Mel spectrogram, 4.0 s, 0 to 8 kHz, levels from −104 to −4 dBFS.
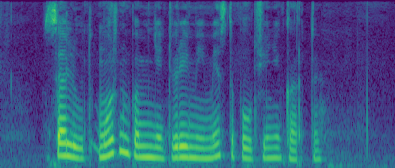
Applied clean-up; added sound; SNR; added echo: none; none; none; none.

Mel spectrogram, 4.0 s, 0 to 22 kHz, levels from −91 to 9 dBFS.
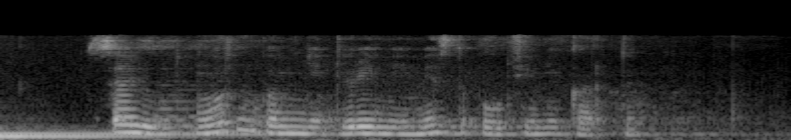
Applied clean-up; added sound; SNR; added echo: none; Drum; 3 dB; reverberation time 1.7 s.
